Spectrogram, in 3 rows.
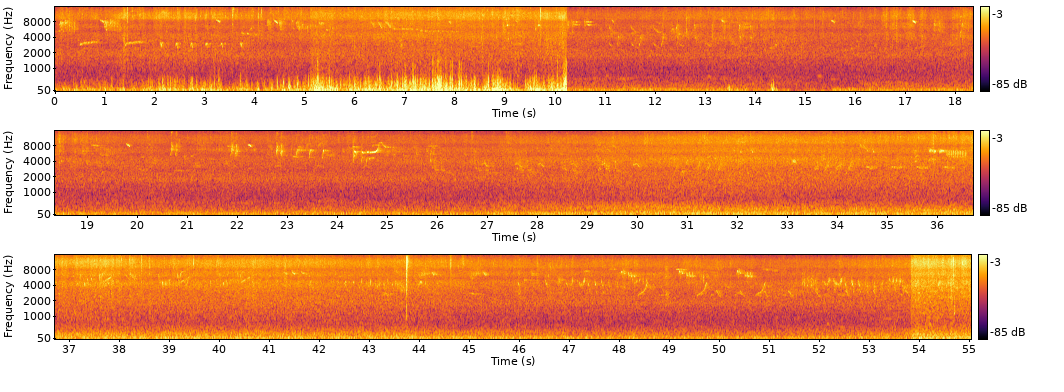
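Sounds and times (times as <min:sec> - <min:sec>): small birds chirping: 0:00.0 - 0:15.4, 0:26.7 - 0:55.0
low outdoor rumble: 0:52.1 - 0:55.0.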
